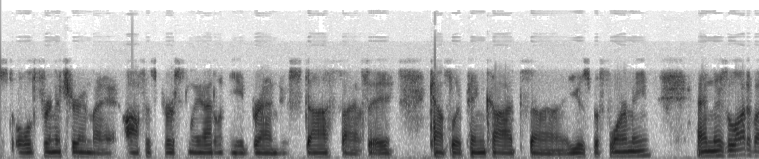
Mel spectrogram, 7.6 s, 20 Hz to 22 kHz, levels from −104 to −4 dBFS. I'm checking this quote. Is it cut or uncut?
cut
